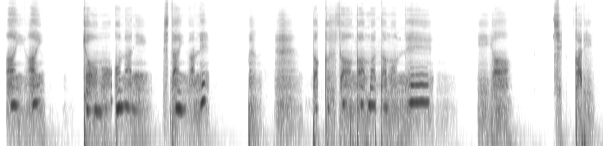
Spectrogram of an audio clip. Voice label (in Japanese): しこしこボイスループ（右耳）, ASMR; オナサポ用; 特典 ダンジョン最奥の禁断の魔女は、あなたのおち○ちんを離さない!～命助けたんだから、たくさん精子ちょーだい?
